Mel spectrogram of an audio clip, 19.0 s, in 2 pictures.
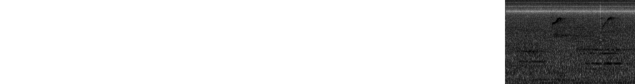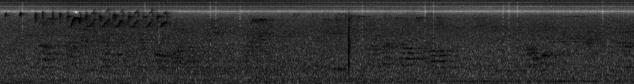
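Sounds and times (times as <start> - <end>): small birds chirping: 7.8 - 19.0.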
